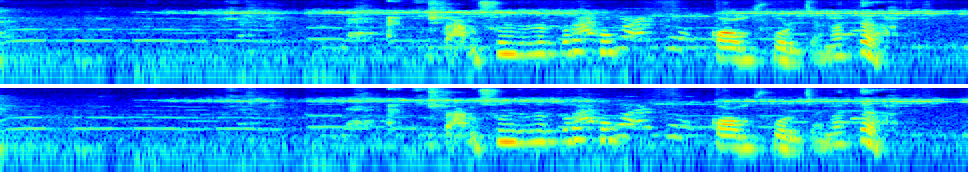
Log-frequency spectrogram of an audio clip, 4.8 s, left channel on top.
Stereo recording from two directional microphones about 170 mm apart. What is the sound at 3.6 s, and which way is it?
Speech, 15° left (ahead or behind).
